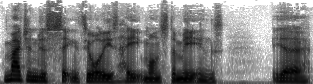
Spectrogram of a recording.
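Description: A man co-hosting a political chat podcast, riffing in a jokey, animated way. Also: mid-range voice, fairly quick, no room sound, studio quality. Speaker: podcast co-host.

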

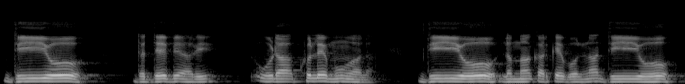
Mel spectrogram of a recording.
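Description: A man with a Punjabi accent leads a recitation lesson, drawing out each verse in a slow chant before switching to brisk spoken spelling notes. His voice is smooth and resonant at a mid pitch. The recording is a little dull and lo-fi. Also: flat delivery, a little mellow. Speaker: scripture recitation teacher.

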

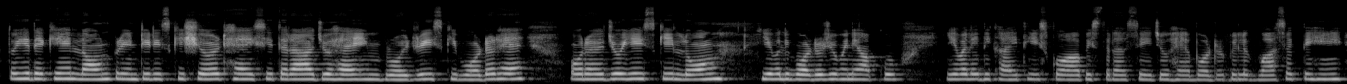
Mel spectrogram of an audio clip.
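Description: A woman talking through an unboxing of a dress set, chatty and enthusiastic as she shows each piece. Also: a little high. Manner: chatty, enthusiastic sales talk. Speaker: fashion vlogger. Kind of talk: product unboxing voice-over.

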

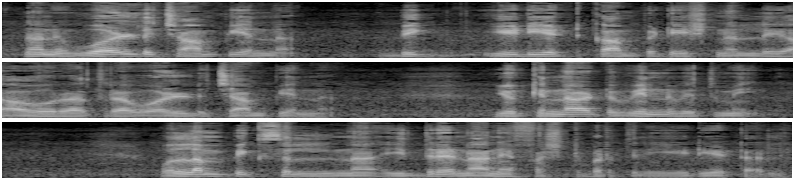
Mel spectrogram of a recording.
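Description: A man's voice: on the low side, a little mellow, slight background noise. A man hosting a live stream, lecturing his viewers in a preachy, scolding and mocking way. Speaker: channel host giving advice on a live stream.

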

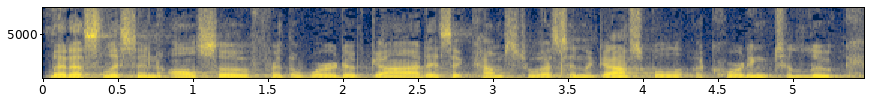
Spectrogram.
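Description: A male pastor reading scripture aloud in a church service, slow and measured with lifted emphasis. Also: mid-range voice, steady tone. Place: church sanctuary. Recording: long reverb of a church sanctuary.

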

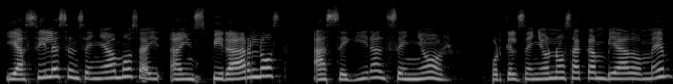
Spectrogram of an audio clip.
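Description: A woman's voice: high voice, normal speed. A woman speaking earnestly at a church service, giving a conversational sermon-style testimony with frequent restarts.

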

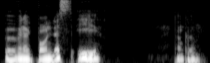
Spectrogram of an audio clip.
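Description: A man's voice: fairly low pitch, measured pace, mellow, no room sound, studio quality. A man hosting a let's play, chatting casually and grumbling to himself as he builds. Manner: rambling, grumbles to himself, mutters asides. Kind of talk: casual gaming commentary.

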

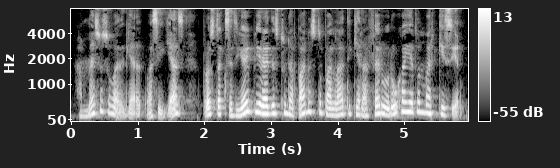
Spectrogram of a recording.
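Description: A woman reading a fairy tale aloud in a calm, measured storytelling manner. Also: mid-range voice, vocal fry.

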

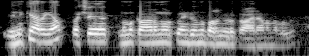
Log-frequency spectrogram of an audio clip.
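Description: Fast-talking coaxing male hypnotist. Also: high-pitched, a little mellow, lo-fi sound. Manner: coaxing, repeats commands over and over. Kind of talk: street hypnosis demonstration.

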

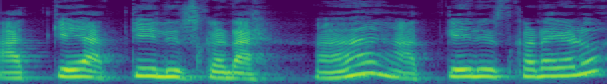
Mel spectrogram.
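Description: A woman's voice: very high-pitched, racing. A woman playing a furious village mother-in-law who curses and repeats insults. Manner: loud, cursing, repeating insults. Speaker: village skit actor. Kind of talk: village comedy skit acting.

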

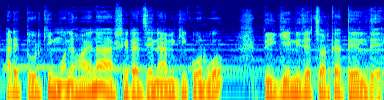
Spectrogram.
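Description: A man's voice: mid-range voice, quick pace, darkish tone, faint music behind, lightly acted. A man voicing a hot-tempered newly married young man in a cartoon, blunt and angry. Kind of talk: cartoon voice acting.

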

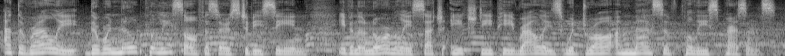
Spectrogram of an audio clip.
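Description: A documentary narrator reading a calm, even, scripted narration. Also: mid-range voice, moderate pace, few pauses. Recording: narration over music and crowd noise.

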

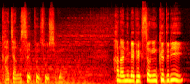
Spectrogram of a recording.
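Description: A sorrowful biblical leader, voiced by a man, speaks in a high, earnest voice over soft background music. He talks slowly and carefully, as in a children's Bible story recording. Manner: earnest, slow storytelling; loud pleading prayer.

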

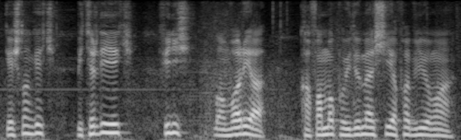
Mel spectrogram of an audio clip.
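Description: A man's voice: on the high side, quick pace, darkish tone, slight background noise. A young man giving casual horror gameplay commentary, nervous and joking, swearing often as he plays. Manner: jittery, profane, joking to himself. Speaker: gaming streamer.

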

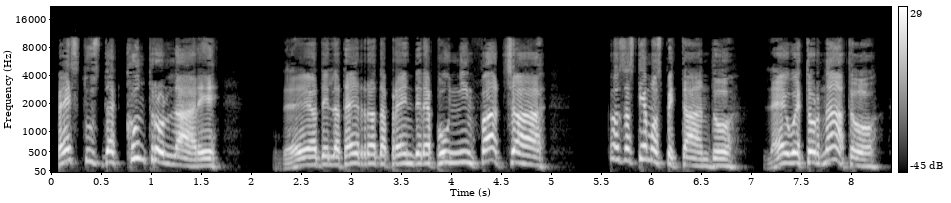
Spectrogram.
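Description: A narrator voicing a brash, joking teenage boy who talks loudly with forced cheer in an audiobook. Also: medium pitch, sing-song, moderate pace, slightly rough, no echo, clean studio sound. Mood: esuberante.

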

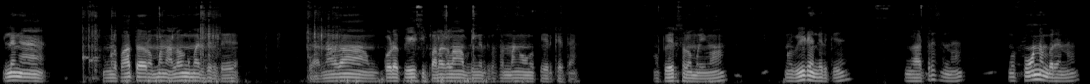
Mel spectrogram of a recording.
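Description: A woman's voice: sits low, steady tone, fast, pauses often, natural voice. A woman voicing a cocky young man who brags and teases in a cartoon. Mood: wheedling. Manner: brash, boastful, mocking. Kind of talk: cartoon voice acting.

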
